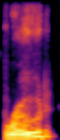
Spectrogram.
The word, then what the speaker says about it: Broad: Well, you know, one of Kuhn's big backers is, it's spelled Broad, but I think it's pronounced Broad.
